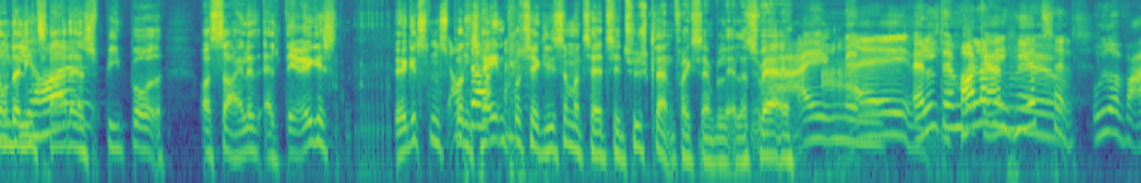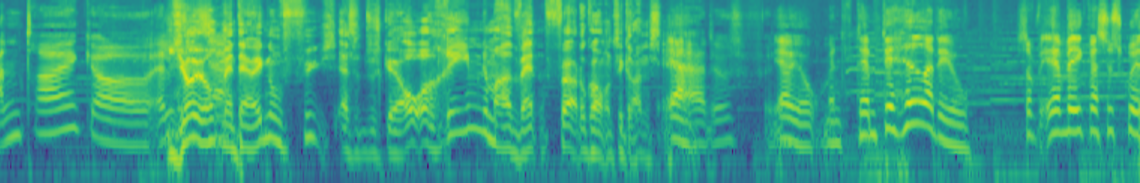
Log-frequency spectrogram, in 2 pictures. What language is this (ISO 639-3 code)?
dan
